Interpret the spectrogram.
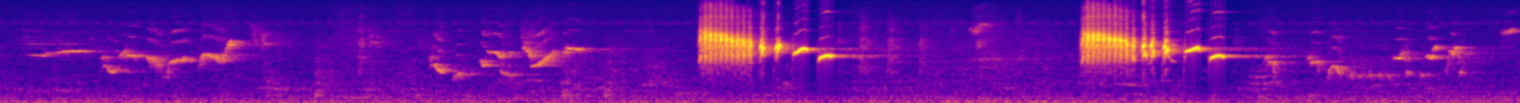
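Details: White-rumped shama in competitive multi-voiced singing: soft distant warbles, broken by two loud bursts of rapid chattering notes that end in a whistled slur, about three seconds apart.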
